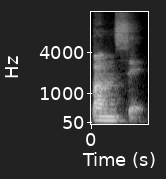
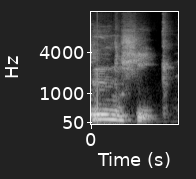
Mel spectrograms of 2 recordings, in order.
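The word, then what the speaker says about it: Bunsik: it's spelled bu NS i k we were pronouncing it bnip but it's actually apparently pronounced bonic so boic is a very famous Korean dog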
